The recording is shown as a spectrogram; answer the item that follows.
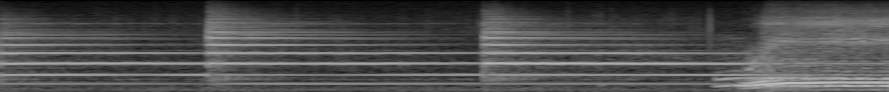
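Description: A bell-like chime struck three times on the same note, about a second and a third apart, each stroke ringing on and slowly fading. A singing voice comes in near the end.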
